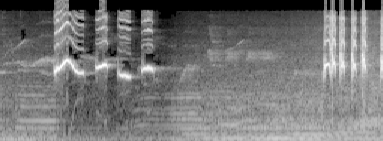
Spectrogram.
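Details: Orange-headed thrush in northern Bali reacting to a lure with several loud, slurred rising-and-falling whistles, a brief lull, then a quick cluster of sharp high chirps.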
